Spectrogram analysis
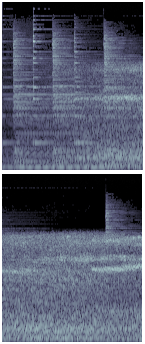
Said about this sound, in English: We got onto the train when it came into the station, and again, no one said anything, and the rest of the people on the train really didn't care.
